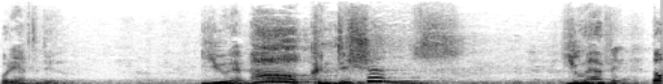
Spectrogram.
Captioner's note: gasp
